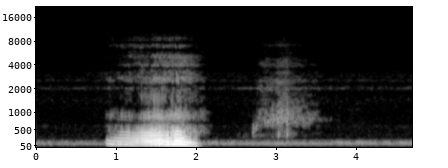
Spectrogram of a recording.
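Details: A loud, rumbling snore on the in-breath during sleep, followed by a softer breathy exhale; snoring.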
